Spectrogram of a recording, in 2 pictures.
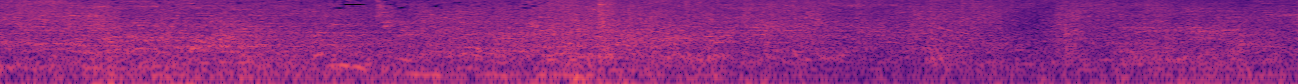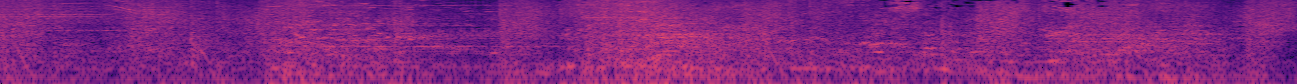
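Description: Magic spells whoosh and crackle in a busy game battle.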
